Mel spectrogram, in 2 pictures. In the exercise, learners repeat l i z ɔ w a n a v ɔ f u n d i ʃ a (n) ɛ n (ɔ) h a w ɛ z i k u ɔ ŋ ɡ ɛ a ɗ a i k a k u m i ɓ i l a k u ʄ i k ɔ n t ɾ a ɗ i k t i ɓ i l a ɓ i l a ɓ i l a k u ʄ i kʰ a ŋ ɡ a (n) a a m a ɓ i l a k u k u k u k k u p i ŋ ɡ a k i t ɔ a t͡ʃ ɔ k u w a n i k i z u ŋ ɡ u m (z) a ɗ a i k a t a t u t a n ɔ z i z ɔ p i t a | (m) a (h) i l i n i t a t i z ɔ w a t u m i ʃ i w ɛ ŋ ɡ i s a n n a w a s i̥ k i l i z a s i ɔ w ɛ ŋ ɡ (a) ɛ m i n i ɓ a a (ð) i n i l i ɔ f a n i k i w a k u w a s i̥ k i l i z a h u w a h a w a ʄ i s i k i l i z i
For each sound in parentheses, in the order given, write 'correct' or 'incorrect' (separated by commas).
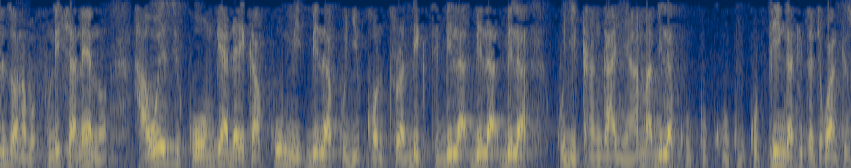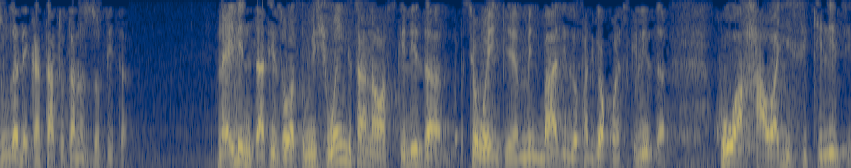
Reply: correct, correct, incorrect, correct, incorrect, correct, incorrect, correct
